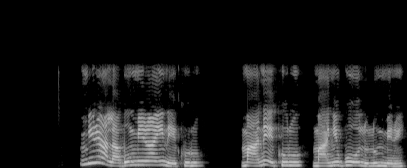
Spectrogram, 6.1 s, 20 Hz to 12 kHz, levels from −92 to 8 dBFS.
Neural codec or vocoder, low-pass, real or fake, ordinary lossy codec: none; 7.2 kHz; real; none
